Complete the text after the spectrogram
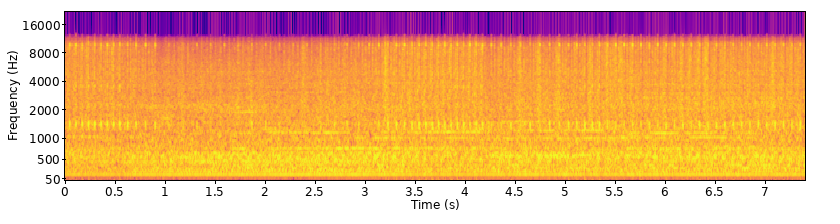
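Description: An embroidery machine stitches with a fast, steady rattling and whirring.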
